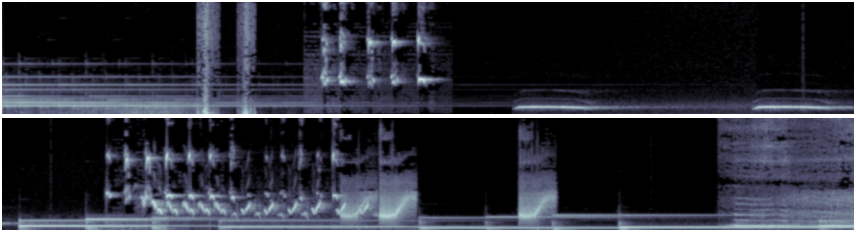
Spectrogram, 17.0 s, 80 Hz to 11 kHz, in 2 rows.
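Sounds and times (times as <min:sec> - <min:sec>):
small bird chirps: 0:03.1 - 0:04.5, 0:09.5 - 0:12.7
cartoon owl hooting: 0:05.1 - 0:06.5, 0:07.5 - 0:08.7, 0:09.6 - 0:12.7.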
